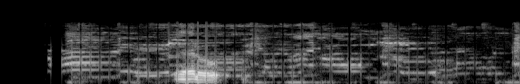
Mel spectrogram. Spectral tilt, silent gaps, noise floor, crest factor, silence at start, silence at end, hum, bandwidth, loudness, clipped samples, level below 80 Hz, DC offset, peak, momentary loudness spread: -4.5 dB/octave; 0.57-0.61 s; -38 dBFS; 20 dB; 0.5 s; 0 s; none; 7.8 kHz; -18 LUFS; under 0.1%; -46 dBFS; under 0.1%; 0 dBFS; 24 LU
